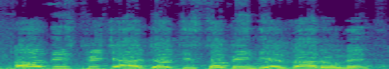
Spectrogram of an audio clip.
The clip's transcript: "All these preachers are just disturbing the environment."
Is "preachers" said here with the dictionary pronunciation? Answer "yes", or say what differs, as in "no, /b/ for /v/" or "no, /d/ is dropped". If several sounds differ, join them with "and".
no, /z/ is dropped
